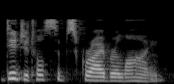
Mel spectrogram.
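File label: "digital subscriber line", English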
